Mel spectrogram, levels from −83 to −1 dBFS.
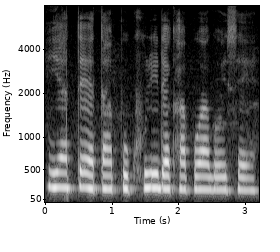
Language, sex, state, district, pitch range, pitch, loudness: Assamese, female, Assam, Sonitpur, 195-220 Hz, 205 Hz, -16 LUFS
